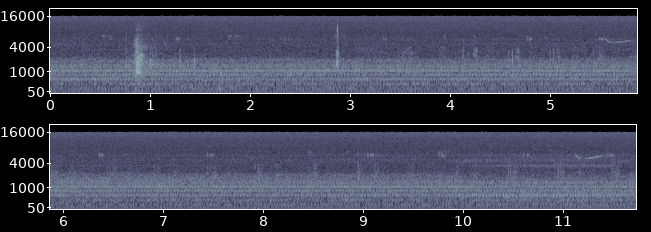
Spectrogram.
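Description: A steady hum from a distant motor running at an even pitch throughout. There is a faint click about a second in, another a few seconds later, and a few faint high bird chirps.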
